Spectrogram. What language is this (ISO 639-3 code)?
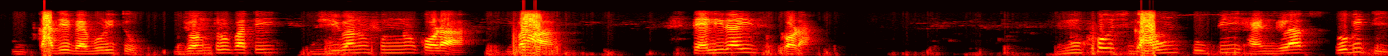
ben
